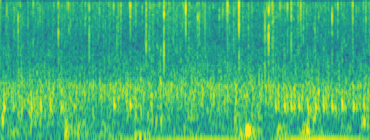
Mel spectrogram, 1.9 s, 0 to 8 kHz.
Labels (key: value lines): label: biophony, rattle response
recorder: SoundTrap 500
